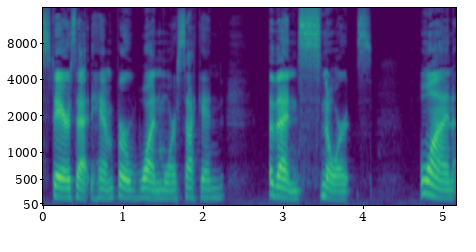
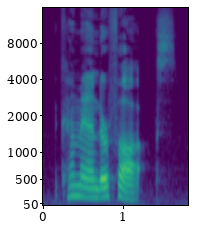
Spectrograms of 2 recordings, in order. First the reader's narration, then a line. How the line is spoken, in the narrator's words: returns, ever so faintly amused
